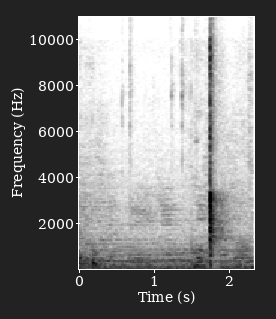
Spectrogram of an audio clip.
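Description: A single sharp click near the end, over faint background music and a low steady hum.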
